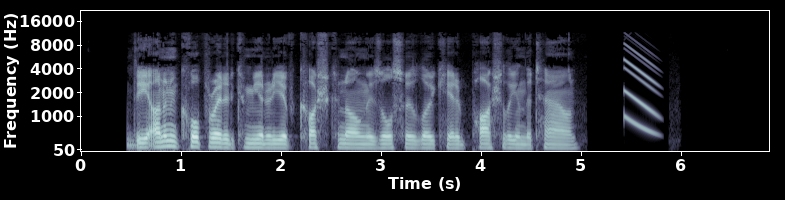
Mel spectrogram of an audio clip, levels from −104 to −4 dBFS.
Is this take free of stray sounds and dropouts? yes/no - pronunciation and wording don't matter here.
no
